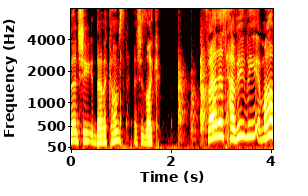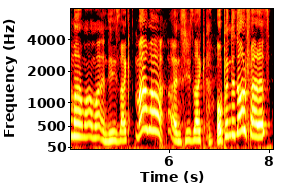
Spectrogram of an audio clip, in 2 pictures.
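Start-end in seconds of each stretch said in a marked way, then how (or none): 2.7-4.6 high, sweet coaxing call; coaxing mother. Retold or imitated. Mother coaxes her son through the locked door, high and sweet. 5.3-5.9 put-on high, loud cheerful toddler reply. Toddler inside answers his nanny, high and chirpy. 7.0-8.0 high, loud call through the door; calling to child. Retold or imitated. Mother calls through the door to her son, high and loud.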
